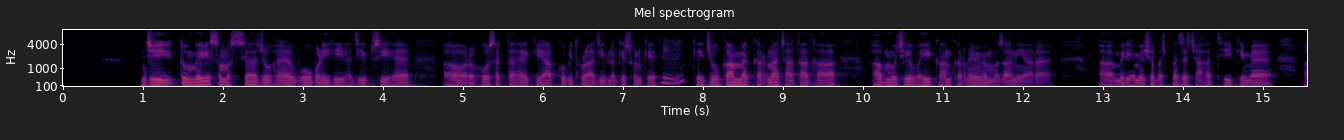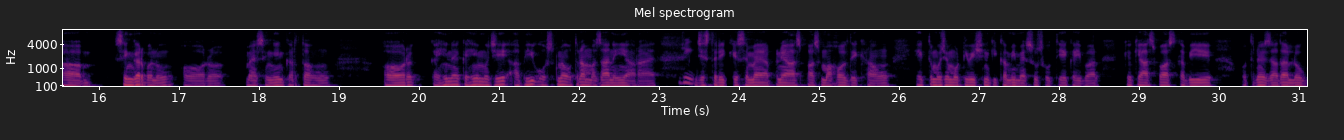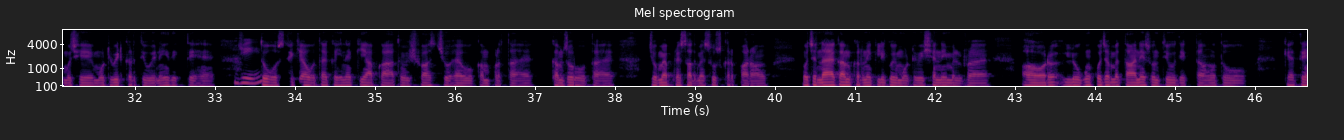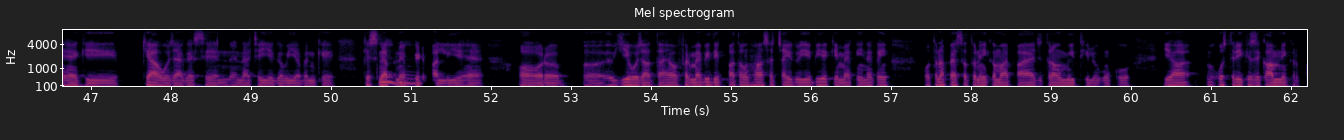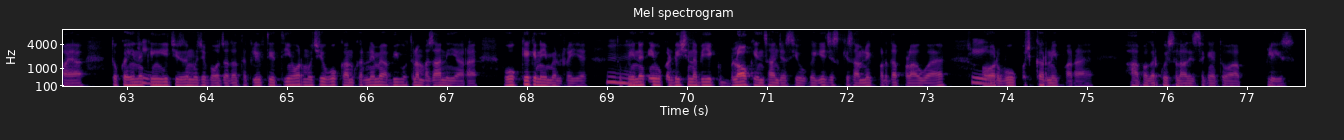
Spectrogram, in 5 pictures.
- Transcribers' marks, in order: in English: "सिंगर"; in English: "सिंगिंग"; in English: "मोटिवेशन"; in English: "मोटिवेट"; in English: "मोटिवेशन"; in English: "किक"; in English: "कंडीशन"; in English: "ब्लॉक"; in English: "प्लीज़"
- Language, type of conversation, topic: Hindi, advice, आपको अपने करियर में उद्देश्य या संतुष्टि क्यों महसूस नहीं हो रही है?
